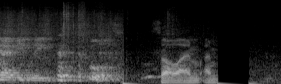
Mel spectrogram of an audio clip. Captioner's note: students laugh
